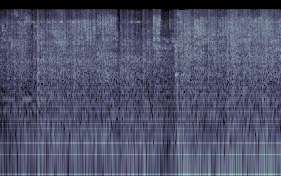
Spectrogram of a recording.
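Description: A shotgun fires loudly in a large echoing space.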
